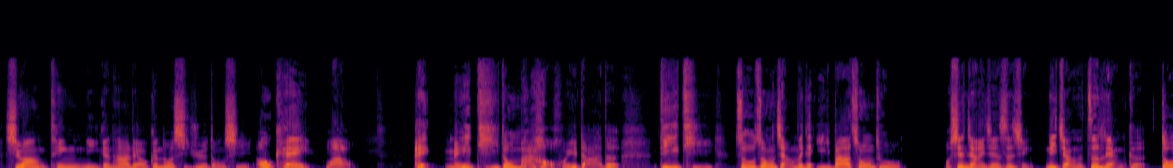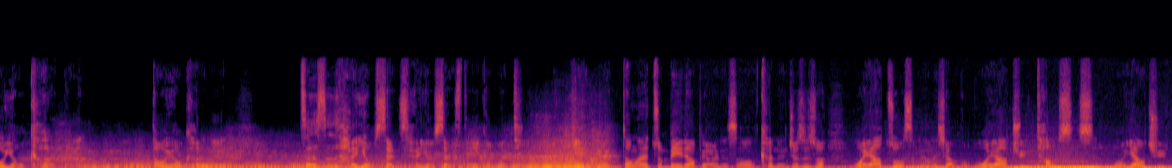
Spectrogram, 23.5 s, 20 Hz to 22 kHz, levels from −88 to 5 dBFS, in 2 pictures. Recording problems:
traffic noise; very loud; from 12 s on; 4 dB above the speech

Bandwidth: 14.5 kHz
